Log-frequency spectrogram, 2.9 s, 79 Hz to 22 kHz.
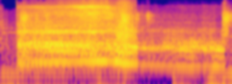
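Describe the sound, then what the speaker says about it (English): Lexus IS200 street drift car, 210 kW, revving hard with a steady rising engine note and a high differential whine from the rear, the pitch climbing then dropping briefly before holding again; loud and close, no talking. "you can hear the diff whine at the back"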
